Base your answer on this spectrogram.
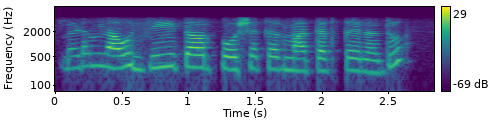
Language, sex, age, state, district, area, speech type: Kannada, female, 18-30, Karnataka, Chitradurga, rural, conversation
